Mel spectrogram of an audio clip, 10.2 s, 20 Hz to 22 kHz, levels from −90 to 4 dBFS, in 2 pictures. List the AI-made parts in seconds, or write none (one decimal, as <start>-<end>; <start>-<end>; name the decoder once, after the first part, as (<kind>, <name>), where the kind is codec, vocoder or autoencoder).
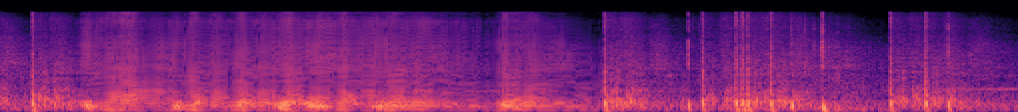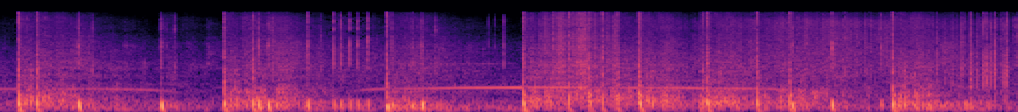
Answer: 0.4-3.0 (vocoder, BigVGAN v2)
